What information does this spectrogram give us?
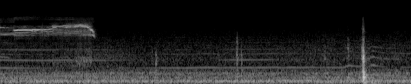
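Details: Owl, a mother checking on her owlet and joining it for preening, in Indiantown, Florida, at 11:45 AM on February 26, 2014; about one second of high, hissing screech with a thin whistled edge, then a steady low hum and a few faint ticks.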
